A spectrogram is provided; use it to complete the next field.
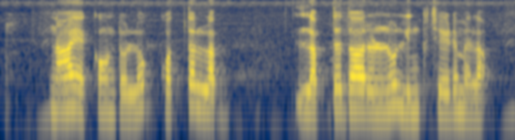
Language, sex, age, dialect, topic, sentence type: Telugu, female, 25-30, Utterandhra, banking, question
